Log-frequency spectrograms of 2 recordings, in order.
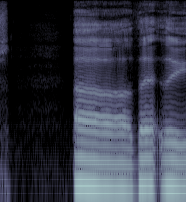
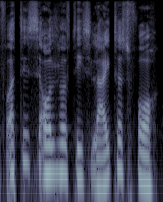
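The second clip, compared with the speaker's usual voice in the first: slowish, softer German officer; German accent; 2 semitones higher, 6 dB quieter than usual. Retold or imitated. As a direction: question the lighters in a German accent. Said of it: "Don't do your German accent anymore".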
